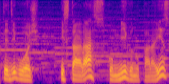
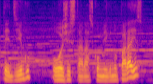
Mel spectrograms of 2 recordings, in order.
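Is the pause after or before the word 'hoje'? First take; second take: after; before. First: The pause comes after the word hoje. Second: The pause comes before the word hoje. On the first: The promise is made today about being there someday. "já significa que Jesus estava prometendo naquele dia" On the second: The promise is to be in paradise that same day. "significa o que muitos pensam"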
